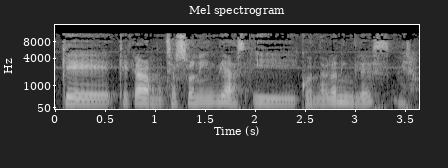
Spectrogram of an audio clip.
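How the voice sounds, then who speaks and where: A woman with a Spain Spanish accent, chatting casually as a co-host and telling lively anecdotes. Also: fairly low pitch, normal speed. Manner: lively storyteller, acts out quoted voices. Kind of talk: casual chat.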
